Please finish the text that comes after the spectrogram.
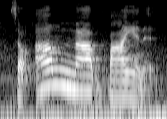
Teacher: the N at the end connects to the I in it.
